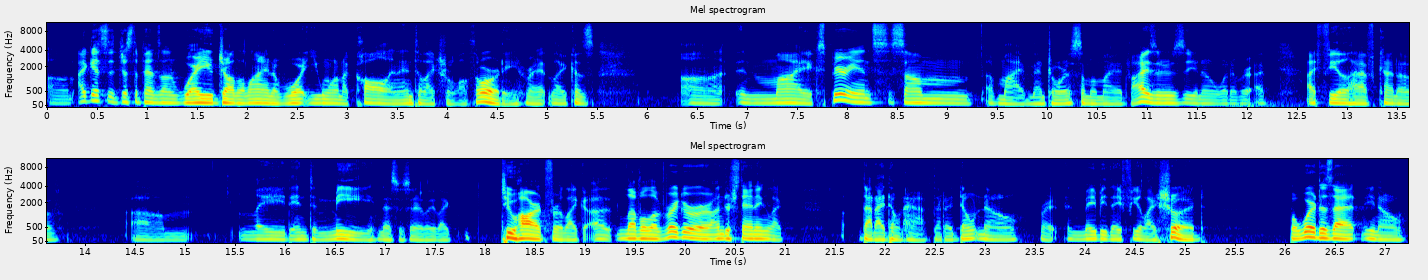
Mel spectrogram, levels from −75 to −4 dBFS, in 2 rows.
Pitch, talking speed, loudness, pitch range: 110 Hz, 185 wpm, -31 LUFS, 100-120 Hz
